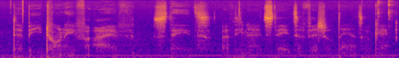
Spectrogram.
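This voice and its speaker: Soft-spoken whispering comes through noticeable background noise. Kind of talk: ASMR casual hangout talk. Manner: whispered, soft-spoken.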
